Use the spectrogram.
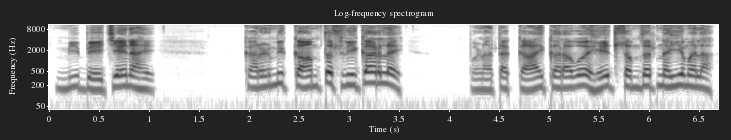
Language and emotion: Marathi, fearful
